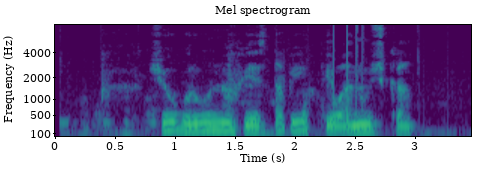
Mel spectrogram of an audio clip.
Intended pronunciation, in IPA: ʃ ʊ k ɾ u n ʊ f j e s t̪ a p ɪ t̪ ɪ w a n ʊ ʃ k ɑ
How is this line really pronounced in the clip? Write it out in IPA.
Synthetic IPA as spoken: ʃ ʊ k ɾ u n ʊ f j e s t̪ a p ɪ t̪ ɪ w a n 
